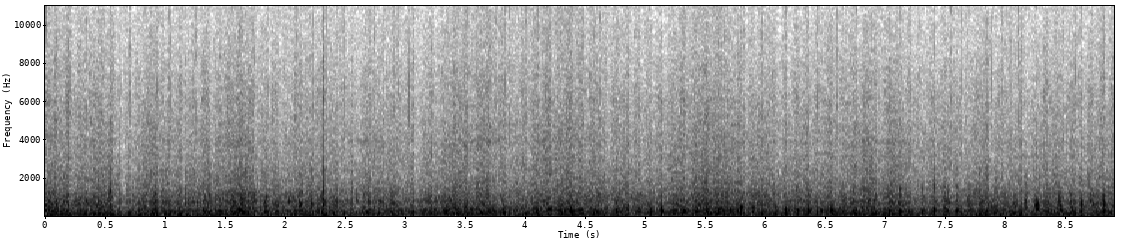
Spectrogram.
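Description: Search-and-rescue helicopter hovering low overhead, its rotor running steadily, with rotor wash buffeting the microphone.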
